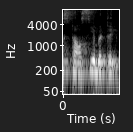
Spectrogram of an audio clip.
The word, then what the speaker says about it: stoichiometric: इसे इसका प्रोनाउंसिएशन कह सकते हो स्टोसियोमेट्रिक डिफेक्ट, ओके। स्टोसियोमेट्रिक है, स्टासियोमेट्रिक भी बोलते हैं कितने लोग, है ना।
